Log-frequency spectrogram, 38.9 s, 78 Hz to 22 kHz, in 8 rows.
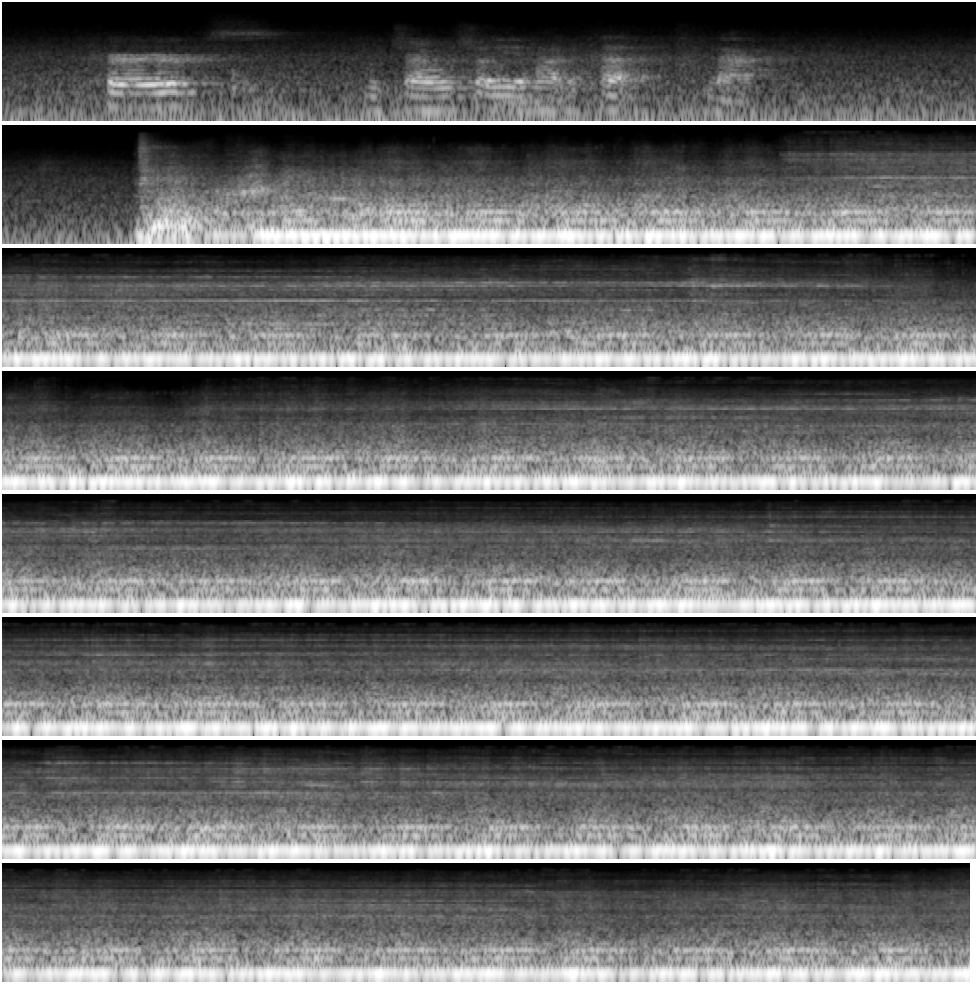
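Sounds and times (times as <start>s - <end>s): band saw motor hum: 5.6s - 38.9s
saw blade cutting wood: 8.8s - 38.9s.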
